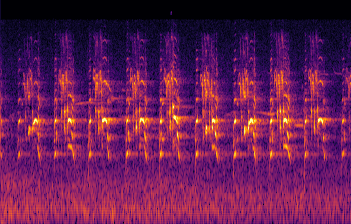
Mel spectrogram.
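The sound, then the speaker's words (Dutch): A large eagle flying overhead gives a loud, shrill screech in a steady repeated series, about ten harsh calls roughly half a second apart, with no voices. “Boven hem vliegt een grote adelaar.”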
